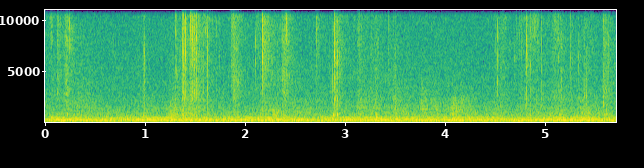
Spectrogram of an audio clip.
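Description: Faint crinkling and ticking of clear plastic card sleeves as greeting cards are handled and swapped, over a steady low hum.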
